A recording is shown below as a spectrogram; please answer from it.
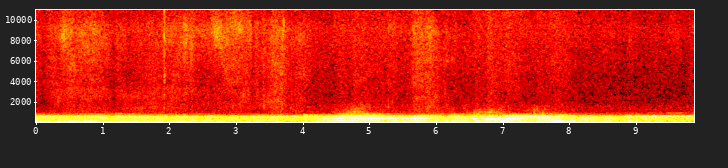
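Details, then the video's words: Whale song recorded deep underwater on the seabed: low, drawn-out moaning tones that slowly rise and fall over a deep underwater rumble. "네, 이게 바닷속 저 해저에서 이제 채취한 그야말로 녹음한 고래의 노랫소리입니다."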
